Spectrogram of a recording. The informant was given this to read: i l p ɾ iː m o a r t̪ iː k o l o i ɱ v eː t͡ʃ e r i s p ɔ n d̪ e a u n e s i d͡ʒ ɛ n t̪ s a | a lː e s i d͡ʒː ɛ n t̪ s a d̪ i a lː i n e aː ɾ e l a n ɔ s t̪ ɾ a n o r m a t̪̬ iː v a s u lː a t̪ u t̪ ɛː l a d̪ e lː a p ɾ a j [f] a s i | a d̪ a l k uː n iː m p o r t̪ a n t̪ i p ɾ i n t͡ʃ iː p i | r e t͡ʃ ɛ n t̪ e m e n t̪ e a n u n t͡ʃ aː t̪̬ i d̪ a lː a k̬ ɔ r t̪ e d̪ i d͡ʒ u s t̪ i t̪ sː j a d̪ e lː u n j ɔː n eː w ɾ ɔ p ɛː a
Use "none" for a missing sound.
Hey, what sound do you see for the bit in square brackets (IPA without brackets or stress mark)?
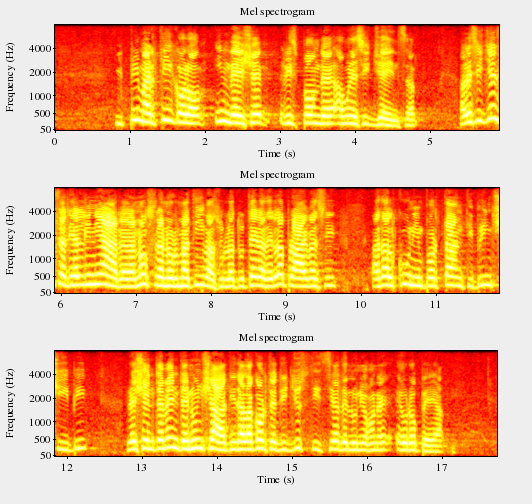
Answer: v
